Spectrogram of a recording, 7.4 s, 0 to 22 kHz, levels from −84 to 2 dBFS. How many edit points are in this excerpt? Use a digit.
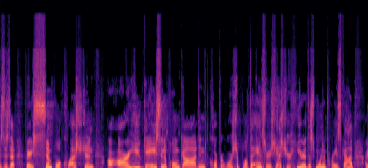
0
